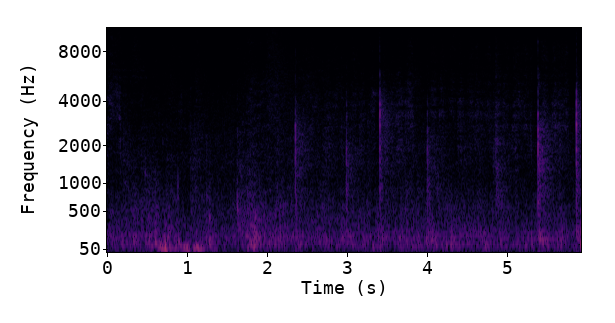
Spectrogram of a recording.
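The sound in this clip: Writing during a mathematics lecture: faint, scratchy strokes with a few sharper taps scattered through, quiet and continuous, with no voices.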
